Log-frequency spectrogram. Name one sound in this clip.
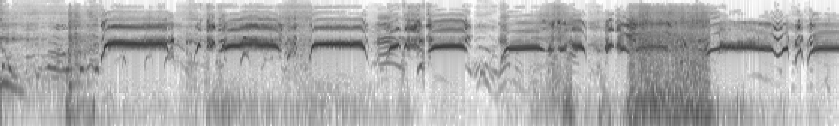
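A teenage girl screams loudly and at length.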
